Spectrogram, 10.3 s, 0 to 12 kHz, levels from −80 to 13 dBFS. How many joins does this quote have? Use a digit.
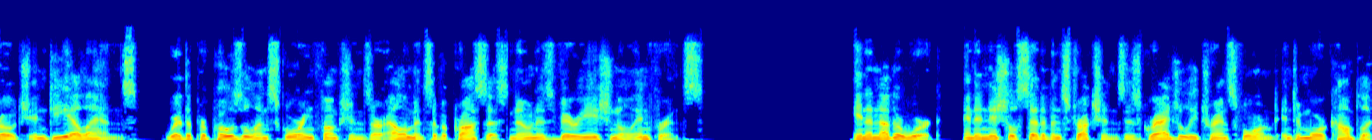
0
